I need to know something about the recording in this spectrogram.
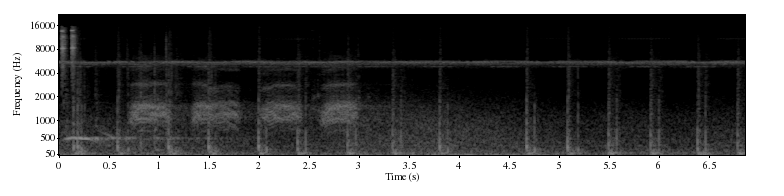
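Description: Footsteps tread at a steady pace across a floor.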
